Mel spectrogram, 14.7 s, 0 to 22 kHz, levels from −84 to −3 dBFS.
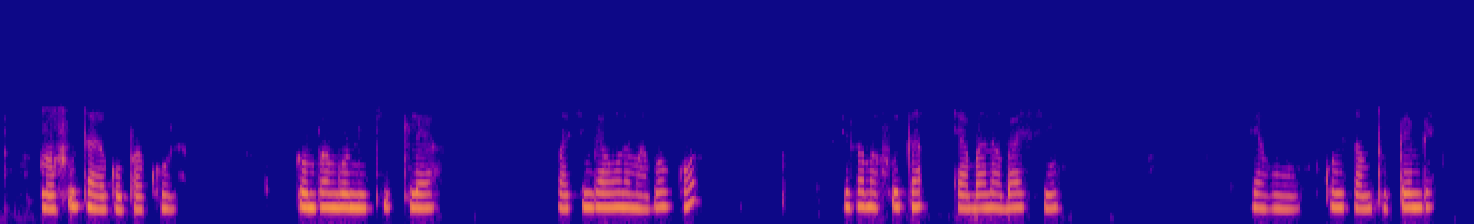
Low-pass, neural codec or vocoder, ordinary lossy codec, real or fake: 3.6 kHz; codec, 24 kHz, 3.1 kbps, DualCodec; Opus, 16 kbps; fake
